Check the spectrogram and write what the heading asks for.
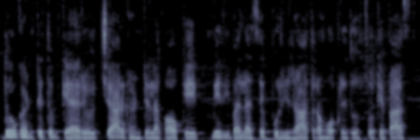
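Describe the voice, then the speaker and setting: A woman's voice: low-pitched, level tone, moderate pace, slight background noise, lightly acted. Woman reading as a defensive young wife. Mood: sulking. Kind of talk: audiobook novel reading.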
